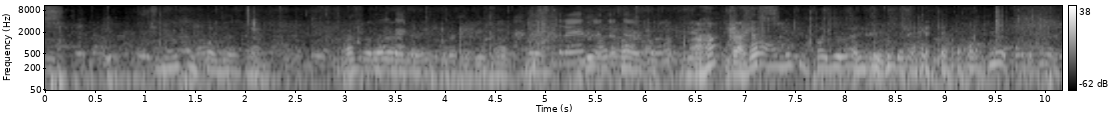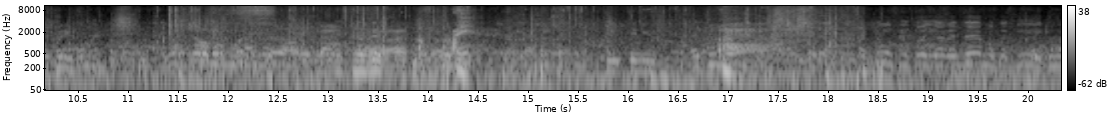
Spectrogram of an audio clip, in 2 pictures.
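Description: People chatter all around outdoors.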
